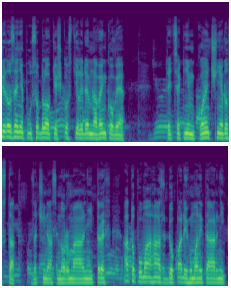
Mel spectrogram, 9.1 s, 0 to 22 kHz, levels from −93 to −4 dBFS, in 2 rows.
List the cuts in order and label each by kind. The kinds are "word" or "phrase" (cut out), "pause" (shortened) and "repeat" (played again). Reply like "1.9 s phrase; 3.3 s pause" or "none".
1.0 s word; 4.4 s word; 5.6 s word; 7.7 s word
